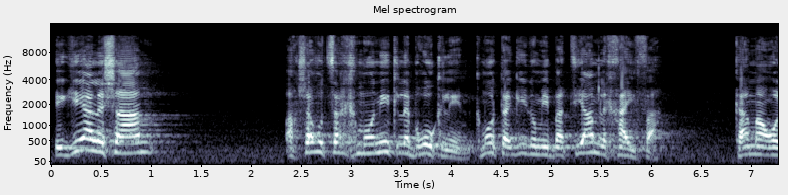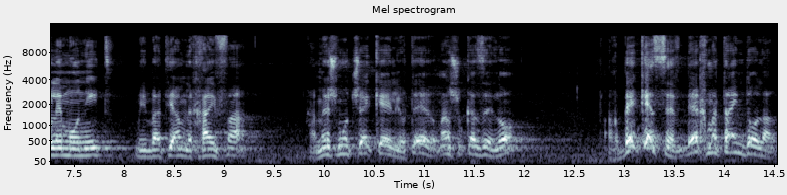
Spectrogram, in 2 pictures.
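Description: A man, a rabbi, giving a dramatic sermon. He swings from loud outbursts to hushed asides and puts rhetorical questions to his audience. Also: sits high, lively intonation, in a large hall.

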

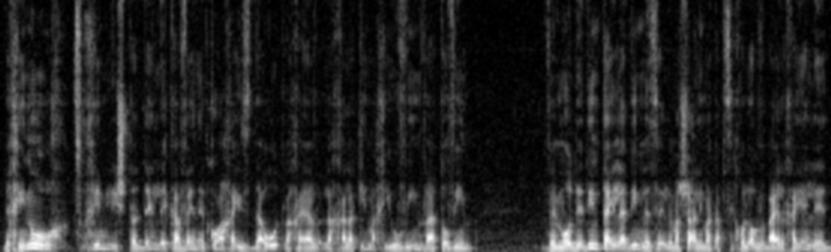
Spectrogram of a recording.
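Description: Guy giving a religious psych lecture, gravelly voice, keeps asking the room if they get it. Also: mid-range voice, darkish tone. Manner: explains with rhetorical questions to the audience.

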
